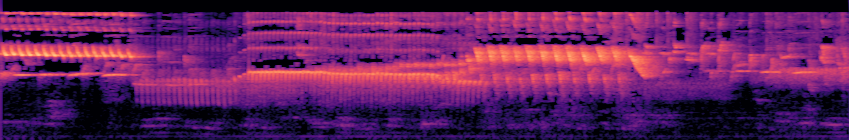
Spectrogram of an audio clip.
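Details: Syrian canary song opening with a loud high trill, then a lower rattling roll, then long even tours of quick repeated notes rising higher before a falling slur and softer mixed phrases.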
